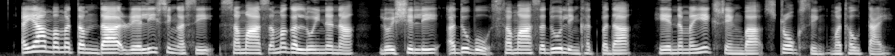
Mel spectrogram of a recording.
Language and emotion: Manipuri, neutral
